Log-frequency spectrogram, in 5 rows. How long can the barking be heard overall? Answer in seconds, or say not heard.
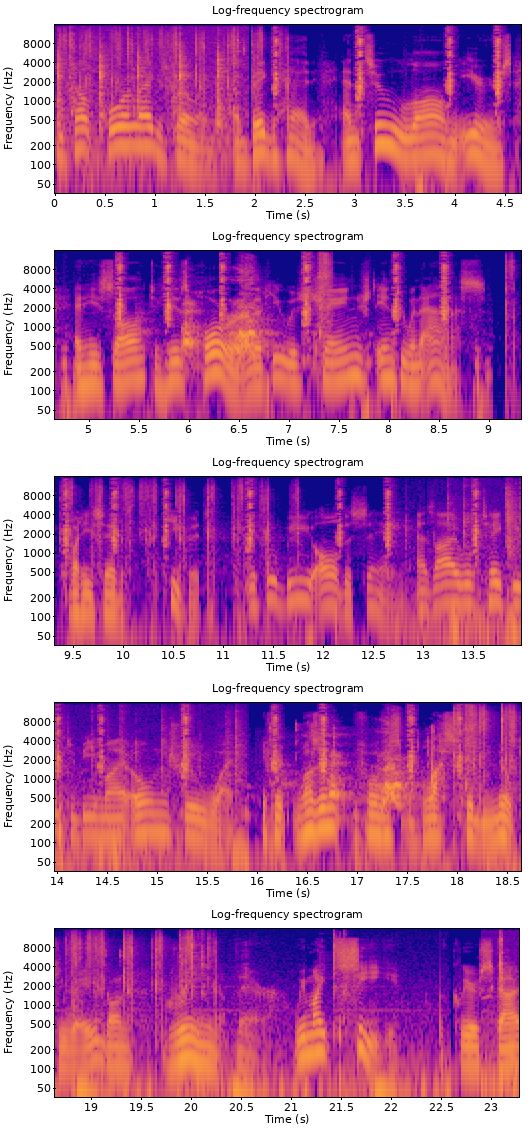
4 s.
